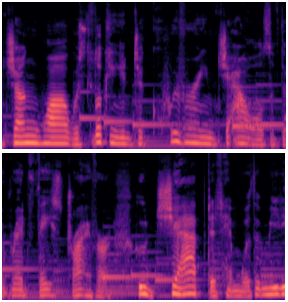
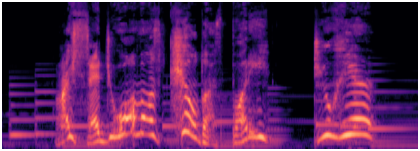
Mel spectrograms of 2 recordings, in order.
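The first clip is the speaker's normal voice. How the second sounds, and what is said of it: Angry yelling. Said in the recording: “I'm yelling”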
